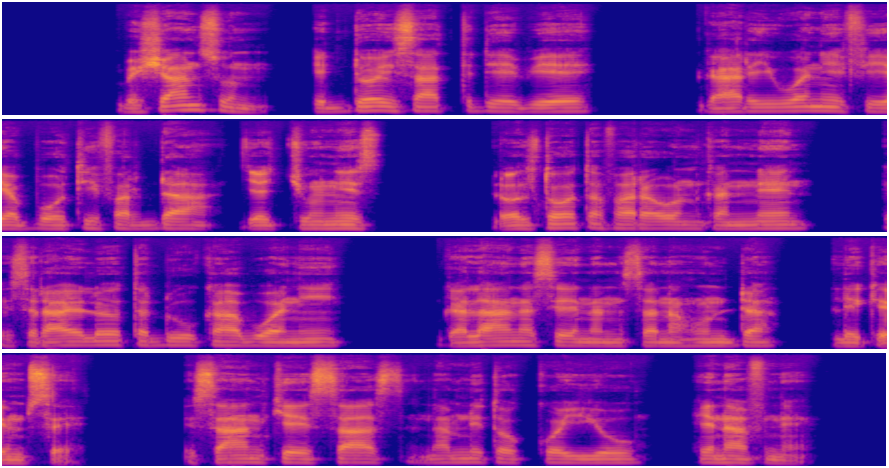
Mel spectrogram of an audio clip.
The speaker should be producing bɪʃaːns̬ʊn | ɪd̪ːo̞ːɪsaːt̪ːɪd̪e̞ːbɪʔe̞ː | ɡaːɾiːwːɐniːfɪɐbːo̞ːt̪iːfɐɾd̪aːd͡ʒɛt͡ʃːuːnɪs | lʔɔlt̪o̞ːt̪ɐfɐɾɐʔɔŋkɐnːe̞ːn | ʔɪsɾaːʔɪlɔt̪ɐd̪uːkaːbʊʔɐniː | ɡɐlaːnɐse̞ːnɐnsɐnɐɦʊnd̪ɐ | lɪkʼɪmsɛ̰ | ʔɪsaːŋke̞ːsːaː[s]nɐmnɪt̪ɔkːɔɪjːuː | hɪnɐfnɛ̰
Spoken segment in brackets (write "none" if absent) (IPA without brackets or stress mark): s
